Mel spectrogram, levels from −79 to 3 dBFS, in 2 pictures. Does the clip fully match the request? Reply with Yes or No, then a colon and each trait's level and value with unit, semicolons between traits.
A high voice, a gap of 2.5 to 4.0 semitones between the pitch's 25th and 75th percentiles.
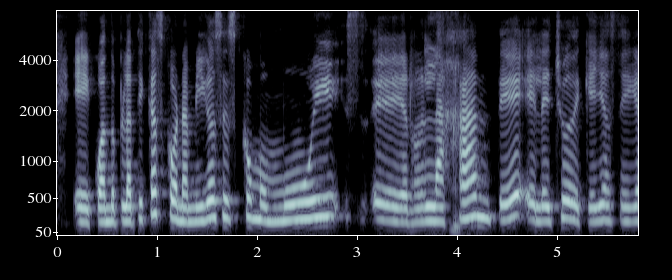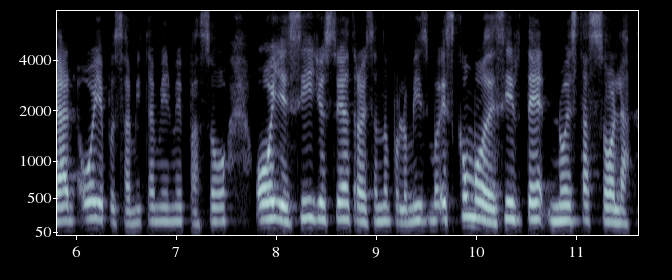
Yes: high, 200 Hz; average, 2.8 semitones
